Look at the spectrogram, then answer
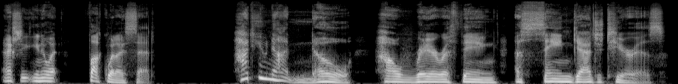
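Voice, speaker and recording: A man's voice: medium pitch, very animated, moderate pace, dry recording, clean studio sound. A man playing an angry, protective supervillain in an intimate audio roleplay, menacing yet tender, speaking emphatically with swearing and pet names. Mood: angry, indignant.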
